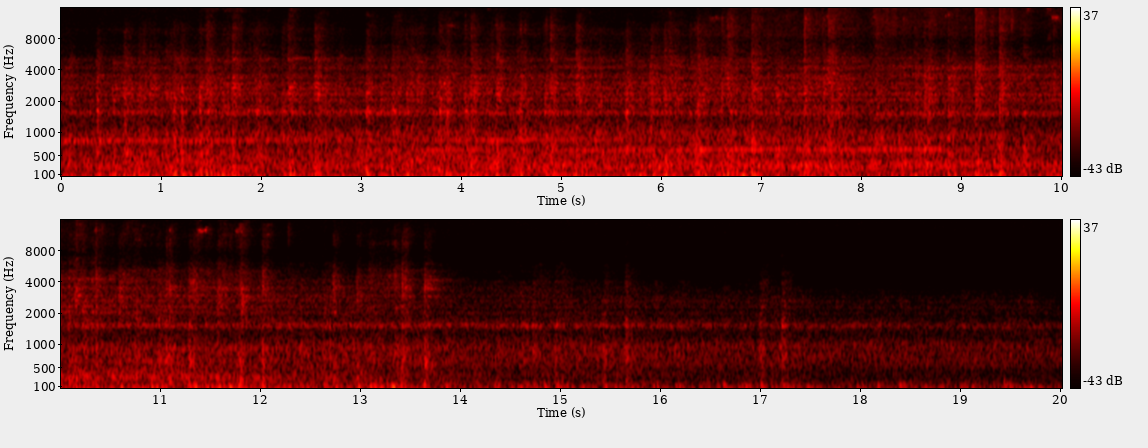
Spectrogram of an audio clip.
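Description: Passenger coaches of a long-distance train rolling past, their wheels clicking over the rail joints. The sound fades in the last several seconds as the end of the train draws away.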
